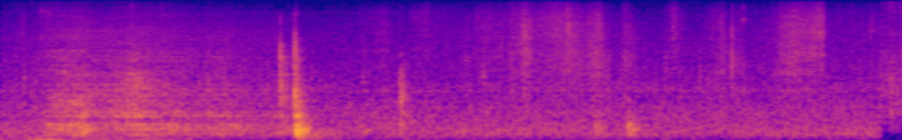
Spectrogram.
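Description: Metal handling sounds at a lathe's four-jaw chuck as a workpiece is set true to a dial indicator: a short rustle, then one sharp knock about one and a half seconds in and a couple of lighter clicks.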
